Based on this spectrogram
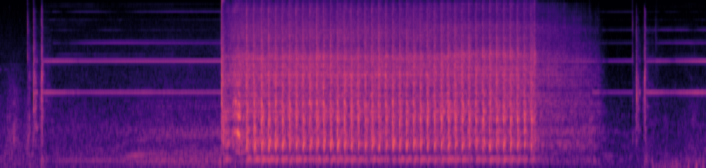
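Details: Lada Priora petrol engine just restarted after an oil change with additive shows fast, even metallic hydraulic lifter tapping before oil pressure builds; the oil pressure warning light goes out.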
